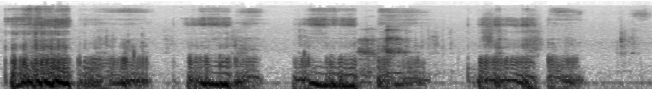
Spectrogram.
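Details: Bulldog puppy asleep, snoring deeply: low, rasping, rumbling breaths in long bursts of about one second, each followed by a softer exhale, repeating roughly every two seconds indoors.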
